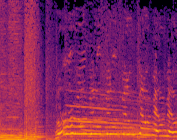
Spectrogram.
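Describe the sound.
A cat howls in one long, sustained, wavering yowl that holds a steady pitch and then bends downward at the end. A brief burst of other sound comes just before it.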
